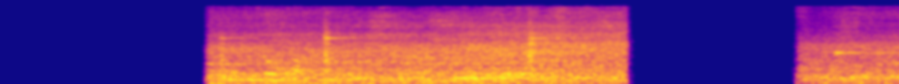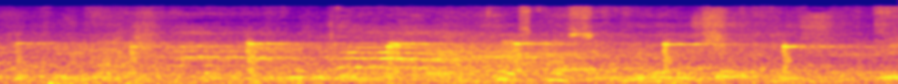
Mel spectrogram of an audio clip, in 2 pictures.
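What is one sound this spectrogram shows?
A child plays single notes on a piano.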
